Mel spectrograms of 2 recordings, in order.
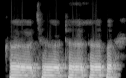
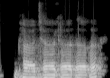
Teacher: ज्यादा मात्रा में वायु बाहर निकल रही है तो इसे महाप्राण कहते हैं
